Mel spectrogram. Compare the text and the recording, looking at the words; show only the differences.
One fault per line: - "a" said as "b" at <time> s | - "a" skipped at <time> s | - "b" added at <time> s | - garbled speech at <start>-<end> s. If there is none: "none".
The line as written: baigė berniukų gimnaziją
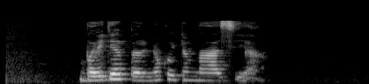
none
